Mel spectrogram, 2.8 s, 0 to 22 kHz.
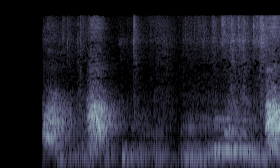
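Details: Little 5-week-old Yorkshire Terrier foster puppies bark at bigger 13-week-old Golden Retriever mix foster puppies in play, giving sharp, high yaps, a pair close together and another after a pause, with a low rumbling murmur between them.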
